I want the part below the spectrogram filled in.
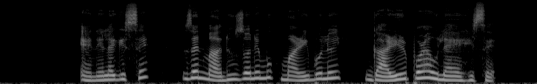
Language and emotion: Assamese, fearful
